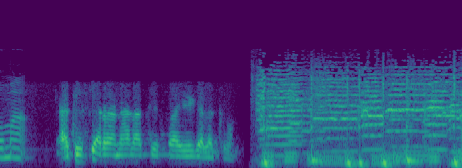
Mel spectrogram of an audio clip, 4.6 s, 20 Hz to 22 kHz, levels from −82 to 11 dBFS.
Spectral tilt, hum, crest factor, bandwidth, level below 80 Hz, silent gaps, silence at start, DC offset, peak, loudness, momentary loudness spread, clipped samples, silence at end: -3.5 dB/octave; none; 16 dB; 7.8 kHz; -42 dBFS; 2.45-2.49 s; 0 s; under 0.1%; -4 dBFS; -21 LUFS; 10 LU; under 0.1%; 0 s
